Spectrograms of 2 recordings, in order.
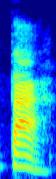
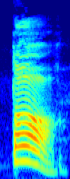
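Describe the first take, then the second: First: The t is light, with a bright a vowel. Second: The t is heavy, with a dark o-like vowel. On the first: The speaker calls it wrong. "bukan ta" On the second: The speaker calls it right. "huruf tebal itu dia tidak akan berubah"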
